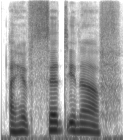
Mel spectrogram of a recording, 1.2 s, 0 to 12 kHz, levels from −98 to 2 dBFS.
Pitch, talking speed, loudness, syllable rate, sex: 145 Hz, 195 wpm, -19 LUFS, 4.9 syllables/s, male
